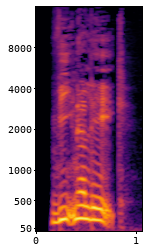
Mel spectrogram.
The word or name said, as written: wienerlæg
